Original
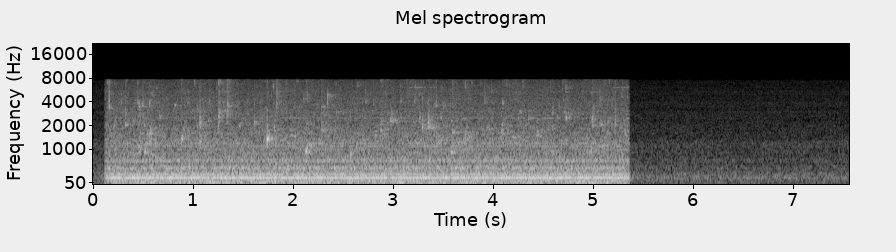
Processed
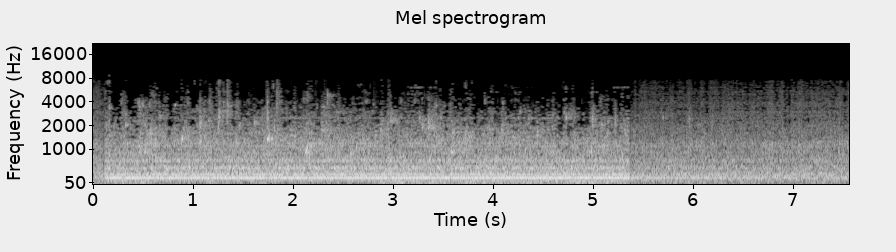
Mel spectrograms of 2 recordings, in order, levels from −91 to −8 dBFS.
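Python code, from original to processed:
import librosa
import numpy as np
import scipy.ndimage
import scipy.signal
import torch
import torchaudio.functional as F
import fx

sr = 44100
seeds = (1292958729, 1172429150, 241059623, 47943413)

y = fx.low_shelf(x, sr, hz=82.0, db=-12.0, at=(0.55, 2.82), fade=0.02)
y = 10.0 ** (-20.5 / 20.0) * (np.abs((y / 10.0 ** (-20.5 / 20.0) + 3.0) % 4.0 - 2.0) - 1.0)
y = fx.spec_gate(y, sr, threshold_db=-30, keep='strong')
y = fx.lowpass(y, sr, hz=1300.0, slope=6)
y = fx.low_shelf(y, sr, hz=170.0, db=-7.0)
y = y + 10.0 ** (-23.5 / 20.0) * np.pad(y, (int(968 * sr / 1000.0), 0))[:len(y)]
y = fx.env_flatten(y, sr, amount_pct=70)
y = F.gain(torch.from_numpy(y), 8.5).numpy()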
